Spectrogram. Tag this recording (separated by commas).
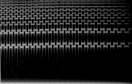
Telephone, Alarm, Ringtone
